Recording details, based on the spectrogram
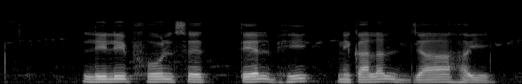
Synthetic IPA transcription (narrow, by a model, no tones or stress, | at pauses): lilipʰulse | t̪elbʱi | nɪkaləld͡ʒaɦəi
